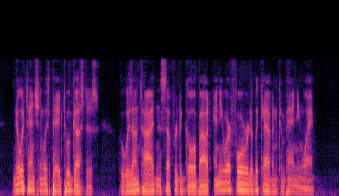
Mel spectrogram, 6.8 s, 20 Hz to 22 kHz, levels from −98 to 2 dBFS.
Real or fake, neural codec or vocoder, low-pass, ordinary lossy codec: fake; codec, 16 kHz, 4 kbps, X-Codec, HuBERT features, trained on balanced general audio; 7.2 kHz; AAC, 48 kbps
